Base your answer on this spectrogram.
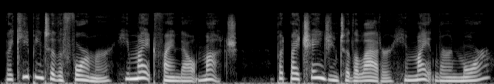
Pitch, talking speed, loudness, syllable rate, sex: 205 Hz, 240 wpm, -16 LUFS, 5.4 syllables/s, female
